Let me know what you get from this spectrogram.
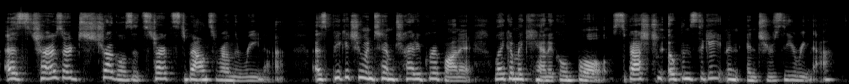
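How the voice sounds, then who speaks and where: A woman's voice: fairly high pitch, lively intonation, fast talker, hardly any pauses. A woman narrating scene descriptions in an amateur script reading, sometimes stumbling and correcting herself. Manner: stumbles over words and self-corrects.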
